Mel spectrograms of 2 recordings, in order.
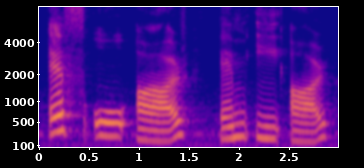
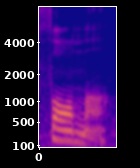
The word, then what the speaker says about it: former: We do have the R there, but when you pronounce it, do not pronounce the letter R. So the spellings are F O R M E R, but we do not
